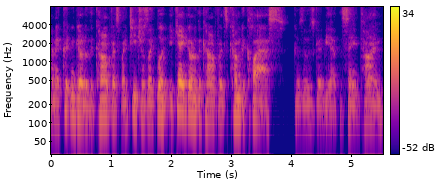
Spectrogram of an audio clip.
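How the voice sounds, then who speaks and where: Against a quiet background, a man talks in a somewhat breathy voice with ordinary pitch variation. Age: 60s. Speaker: social scientist and workshop trainer. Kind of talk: interview conversation. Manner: halting with repetitions.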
